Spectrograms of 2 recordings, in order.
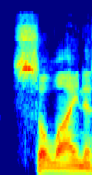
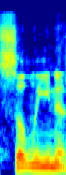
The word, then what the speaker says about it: Salina: air in this market mispronounce Salina Street and call it Selena street now you know if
